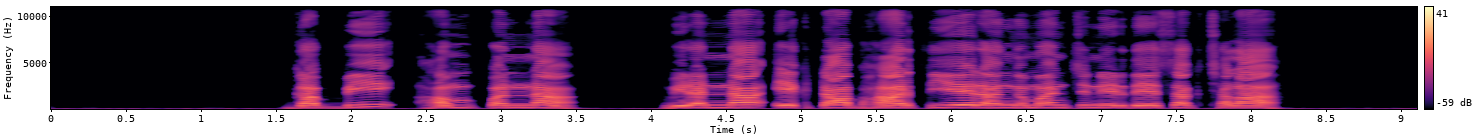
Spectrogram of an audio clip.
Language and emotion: Maithili, neutral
